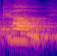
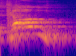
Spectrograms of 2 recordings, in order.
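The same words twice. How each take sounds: First: Said in the usual way. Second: "Come" called out high and strong, falling; exclaimed come. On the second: Shown as a demonstration. Preacher voicing Jesus' invitation, "Come" exclaimed high. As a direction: ring out "Come" like an exclamation mark. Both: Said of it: "is with an exclamation mark".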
